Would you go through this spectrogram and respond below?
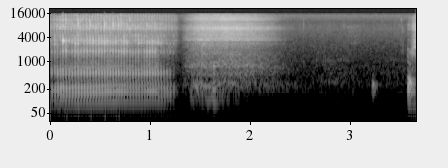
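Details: Snoring during sleep: one rattling, fluttering snore on the in-breath, then a softer hissing breath out.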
